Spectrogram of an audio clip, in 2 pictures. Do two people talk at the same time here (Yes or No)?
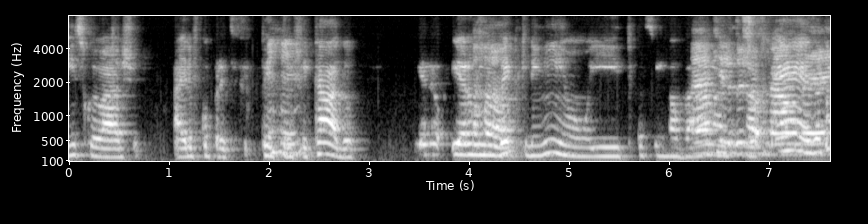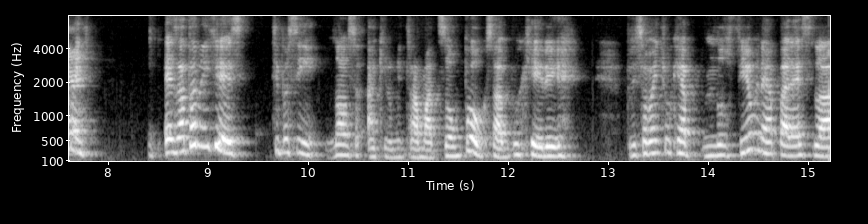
Yes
